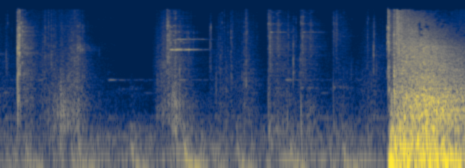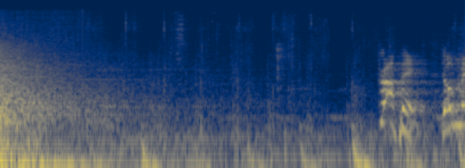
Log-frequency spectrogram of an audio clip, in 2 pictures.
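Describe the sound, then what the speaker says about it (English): Flashbang grenade going off in the tactical shooter Ready or Not: a sudden loud bang followed by a long ringing, decaying wash, set among scattered gunshots, clanks and voices talking. "I'll throw a flashbang"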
